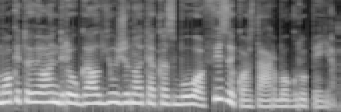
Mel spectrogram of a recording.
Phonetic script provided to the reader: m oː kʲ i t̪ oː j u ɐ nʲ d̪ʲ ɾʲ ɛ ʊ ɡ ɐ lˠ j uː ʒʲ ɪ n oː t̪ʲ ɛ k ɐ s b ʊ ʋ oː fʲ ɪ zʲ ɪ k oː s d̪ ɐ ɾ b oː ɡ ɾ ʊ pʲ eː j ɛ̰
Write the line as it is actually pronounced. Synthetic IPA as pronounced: m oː kʲ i t̪ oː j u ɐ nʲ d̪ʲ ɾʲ ɛ ʊ ɡ ɐ lˠ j uː ʒʲ ɪ n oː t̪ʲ ɛ k ɐ s b ʊ ʋ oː fʲ ɪ zʲ ɪ k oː s d̪ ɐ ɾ b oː ɡ ɾ ʊ pʲ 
